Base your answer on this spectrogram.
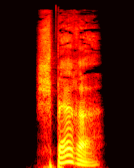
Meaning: inflection of sperren: 1. first-person singular present 2. first/third-person singular subjunctive I 3. singular imperative
- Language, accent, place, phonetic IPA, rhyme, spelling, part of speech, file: German, Germany, Berlin, [ˈʃpɛʁə], -ɛʁə, sperre, verb, De-sperre.ogg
